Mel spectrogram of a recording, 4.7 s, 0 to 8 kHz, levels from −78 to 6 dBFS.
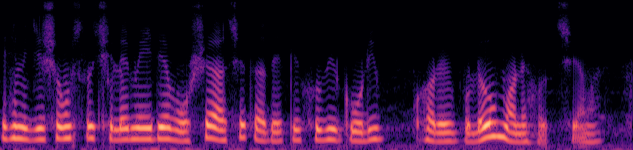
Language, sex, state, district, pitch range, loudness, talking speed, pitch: Bengali, female, West Bengal, Paschim Medinipur, 185-235 Hz, -16 LUFS, 190 wpm, 215 Hz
